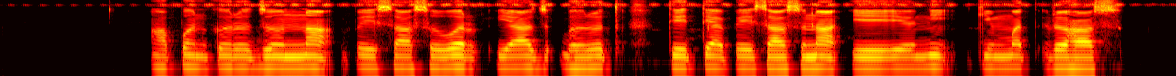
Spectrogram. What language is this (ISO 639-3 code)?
mar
